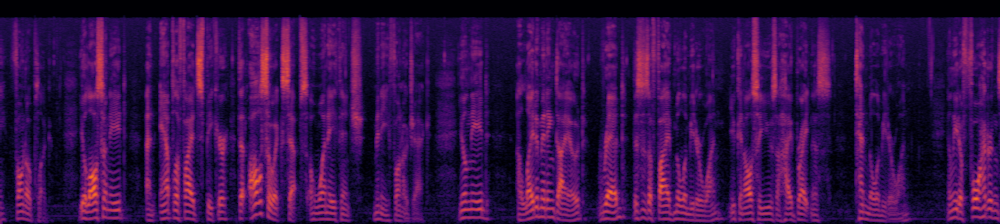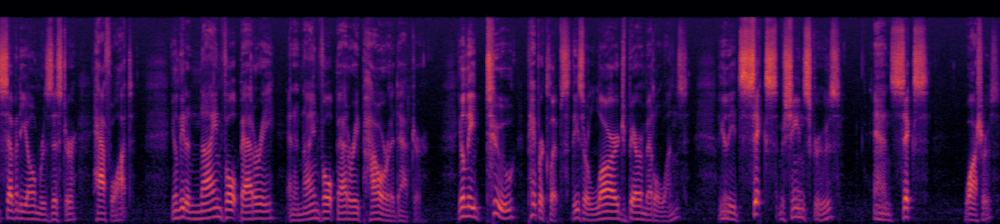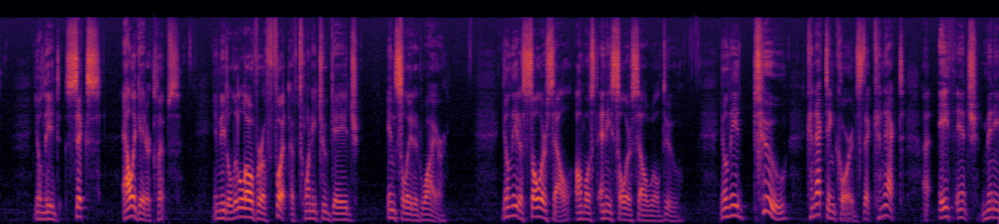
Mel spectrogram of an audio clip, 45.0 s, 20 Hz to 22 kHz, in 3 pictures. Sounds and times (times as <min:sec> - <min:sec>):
Speech: 0:00.0 - 0:17.0, 0:17.6 - 0:36.8, 0:37.5 - 0:44.9.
